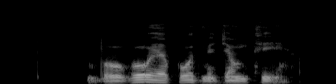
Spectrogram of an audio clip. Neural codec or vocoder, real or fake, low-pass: vocoder, 44.1 kHz, 128 mel bands, Pupu-Vocoder; fake; 7.2 kHz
